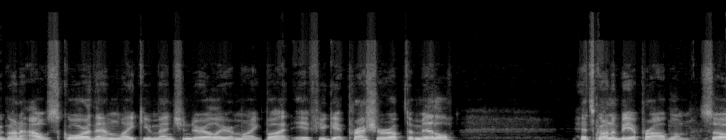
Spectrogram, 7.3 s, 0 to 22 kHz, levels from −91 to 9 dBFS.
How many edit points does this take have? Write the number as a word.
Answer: one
